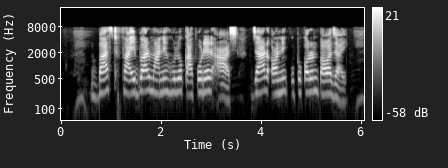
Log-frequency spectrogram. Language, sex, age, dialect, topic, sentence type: Bengali, female, <18, Northern/Varendri, agriculture, statement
